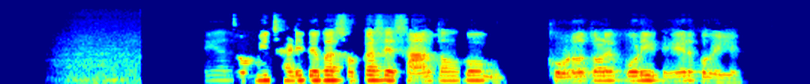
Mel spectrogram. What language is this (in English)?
Odia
